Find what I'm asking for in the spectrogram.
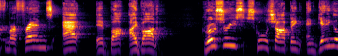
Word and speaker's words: Ibotta: I forget how they want us to pronounce it, but it's Ibotta. That's Ibotta. You can earn cash back on every shopping trip.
